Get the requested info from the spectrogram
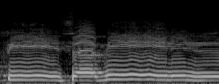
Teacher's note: Lafzul jalalah datang sebelumnya baris kasrah, dibacakan nipis.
